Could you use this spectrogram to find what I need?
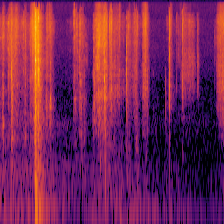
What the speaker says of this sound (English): let's cut a straight line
